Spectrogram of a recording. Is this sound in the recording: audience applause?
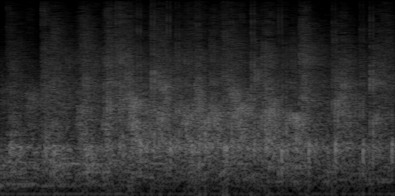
yes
